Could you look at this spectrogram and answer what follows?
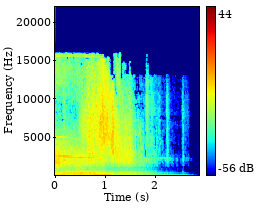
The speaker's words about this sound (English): But one terrible night, a meteorite crashes on the zoo. Is that a meteorite?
